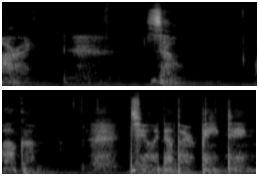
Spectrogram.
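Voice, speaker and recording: In a whisper, the speaker goes fairly slowly, pausing long and often. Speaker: painter. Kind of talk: ASMR painting narration. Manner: whispered, soft-spoken.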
